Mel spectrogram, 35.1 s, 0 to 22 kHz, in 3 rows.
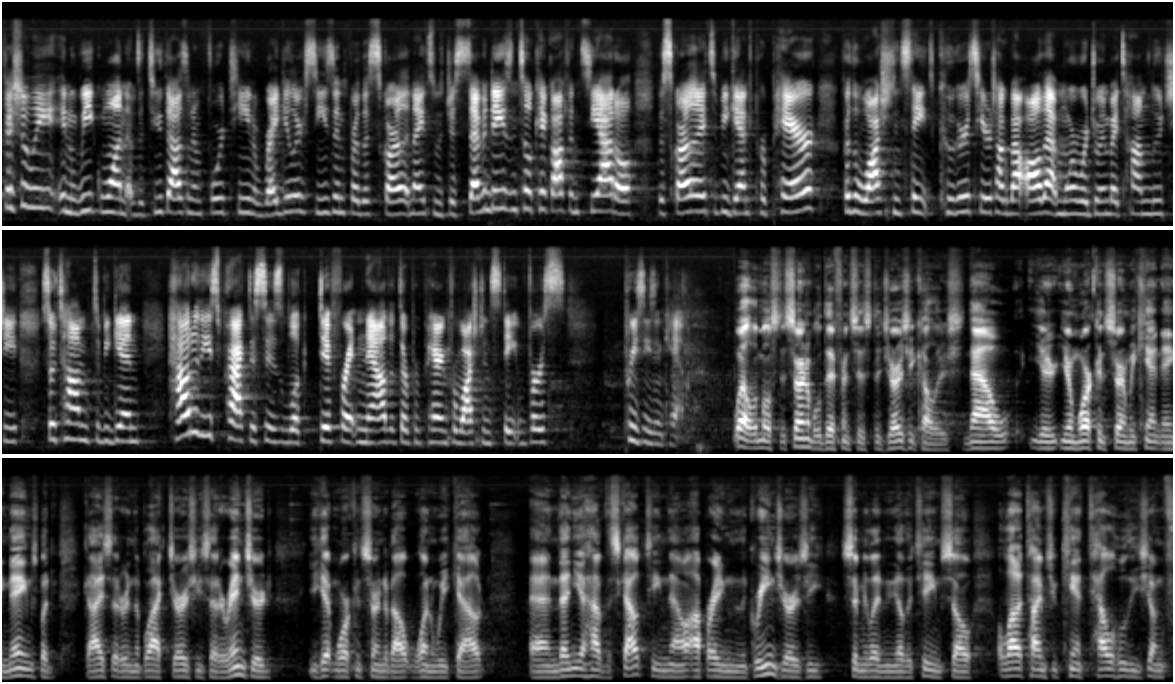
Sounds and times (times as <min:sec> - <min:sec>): Speech: 0:18.0 - 0:35.1.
